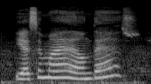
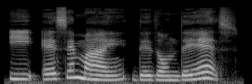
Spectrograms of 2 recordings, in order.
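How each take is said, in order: First: It is said at normal conversational speed. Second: It is said slowly and carefully.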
